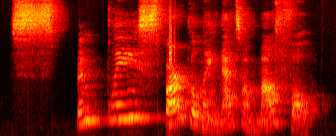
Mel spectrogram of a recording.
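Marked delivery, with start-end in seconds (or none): 0.1-2.2 high, slow, grand, drawn-out delivery. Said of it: "this bundle is called".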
